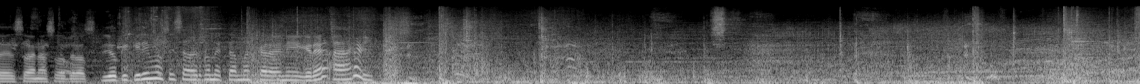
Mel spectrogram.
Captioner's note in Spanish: grito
